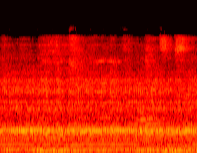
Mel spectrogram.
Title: Rattley/Grumbly/Bad Bearings Interesting Greenhack Exhaust Fan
